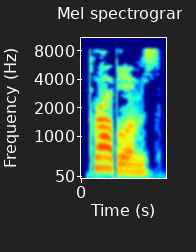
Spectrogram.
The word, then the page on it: problems: English; British English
